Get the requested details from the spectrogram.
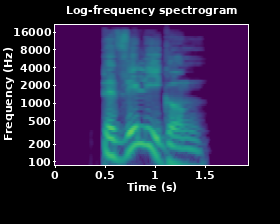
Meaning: approval
- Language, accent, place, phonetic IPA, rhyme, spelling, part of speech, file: German, Germany, Berlin, [bəˈvɪlɪɡʊŋ], -ɪlɪɡʊŋ, Bewilligung, noun, De-Bewilligung.ogg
